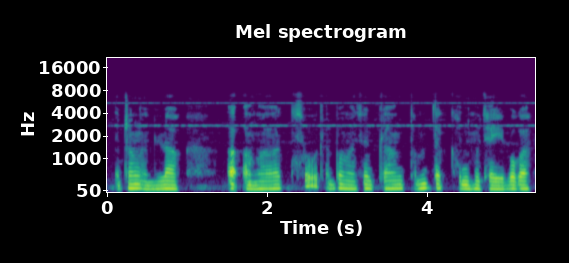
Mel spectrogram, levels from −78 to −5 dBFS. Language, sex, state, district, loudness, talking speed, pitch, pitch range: Mizo, female, Mizoram, Aizawl, -20 LUFS, 200 wpm, 115 Hz, 110-120 Hz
